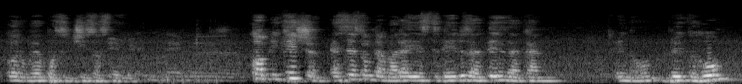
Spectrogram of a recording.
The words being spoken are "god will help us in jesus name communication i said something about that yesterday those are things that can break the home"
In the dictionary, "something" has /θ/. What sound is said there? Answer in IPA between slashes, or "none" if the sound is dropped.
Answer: /t/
